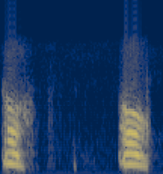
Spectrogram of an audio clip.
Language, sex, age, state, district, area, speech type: Kannada, female, 60+, Karnataka, Bangalore Urban, rural, conversation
